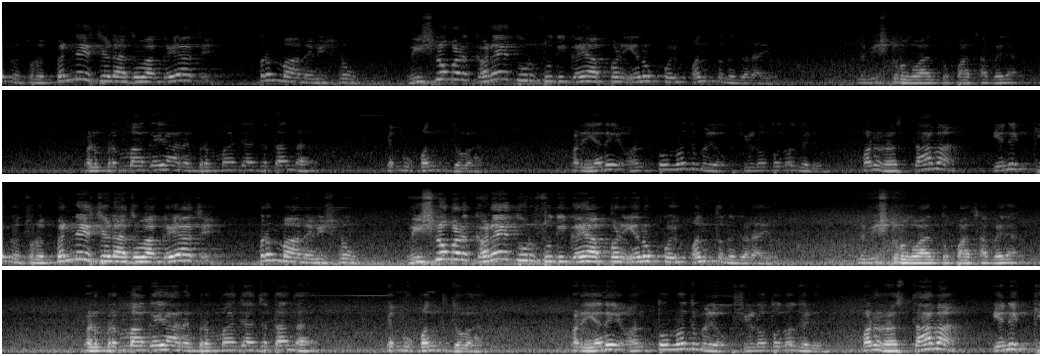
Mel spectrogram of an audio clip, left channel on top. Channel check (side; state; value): left; quieter; 15.7 dB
